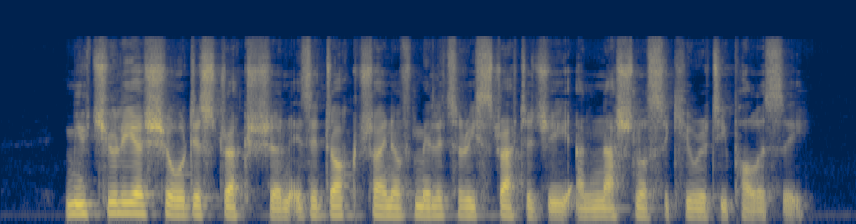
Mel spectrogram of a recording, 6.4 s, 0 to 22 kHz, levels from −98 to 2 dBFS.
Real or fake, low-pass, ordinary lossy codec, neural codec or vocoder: real; none; none; none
